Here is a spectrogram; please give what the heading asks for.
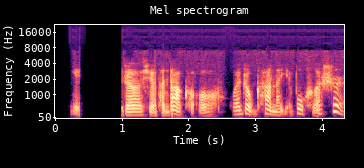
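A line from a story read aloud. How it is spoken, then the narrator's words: Sighing. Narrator (Chinese): 老板叹了口气说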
